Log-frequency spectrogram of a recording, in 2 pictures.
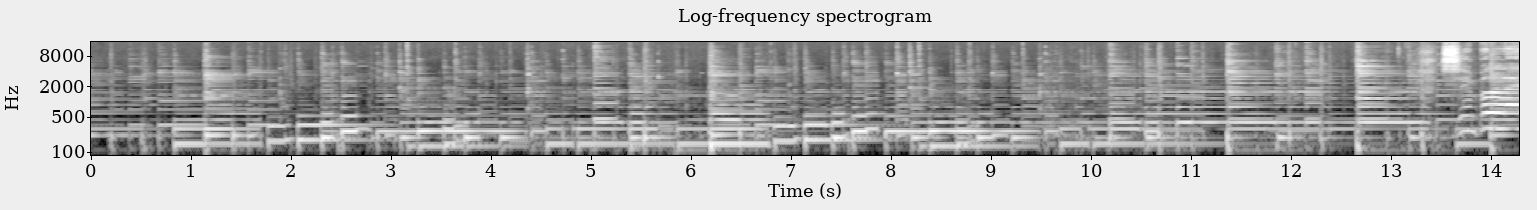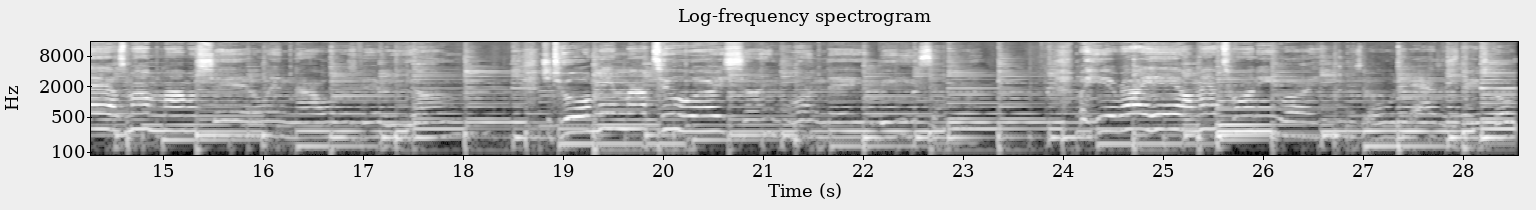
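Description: A capoed acoustic guitar strummed in a steady chord pattern. A woman's singing voice comes in about halfway through and carries on over the guitar.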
